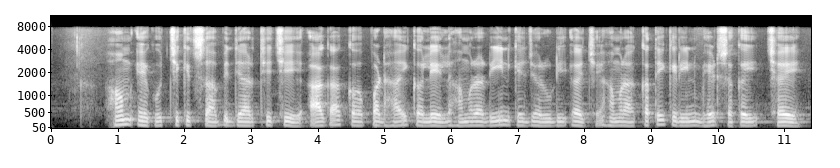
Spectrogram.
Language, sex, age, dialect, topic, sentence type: Maithili, male, 36-40, Southern/Standard, banking, question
